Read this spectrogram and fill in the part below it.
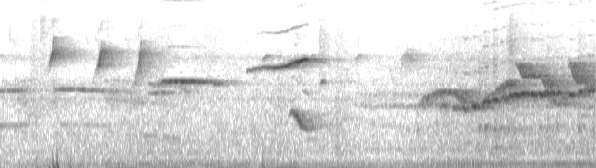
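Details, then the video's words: Caged White-rumped shama in its second season, hand-raised from a nestling and described as multi-voiced, bold and contest-ready, sings a varied run of short clear whistles, separate rising and falling notes, then a louder sweeping whistled phrase near the end. "chòe lửa dáng sẻ, hót cực bền nết chuẩn đấu giàn"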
